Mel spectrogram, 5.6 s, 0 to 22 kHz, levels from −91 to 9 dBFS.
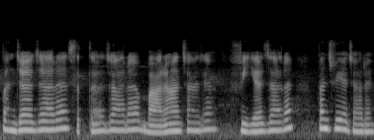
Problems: constant background noise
